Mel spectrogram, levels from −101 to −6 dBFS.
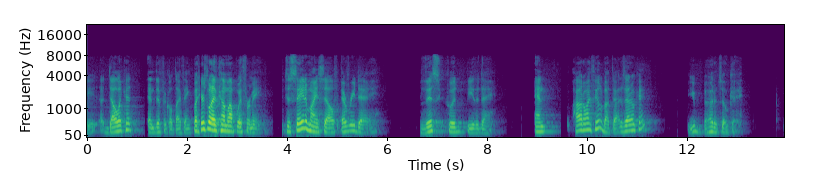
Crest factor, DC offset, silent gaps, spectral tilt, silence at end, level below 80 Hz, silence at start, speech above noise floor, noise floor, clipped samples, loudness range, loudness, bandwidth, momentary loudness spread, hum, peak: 26 dB; under 0.1%; none; -7.5 dB/octave; 0.95 s; -68 dBFS; 0 s; over 59 dB; under -90 dBFS; under 0.1%; 9 LU; -32 LUFS; 8.4 kHz; 17 LU; none; -8 dBFS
